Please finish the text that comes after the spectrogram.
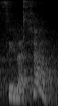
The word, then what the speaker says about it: Sriracha: is from Thailand and actually it's not called Sriracha in Thailand it's called cacha that's how my mom pronounced it so cacha some tomato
